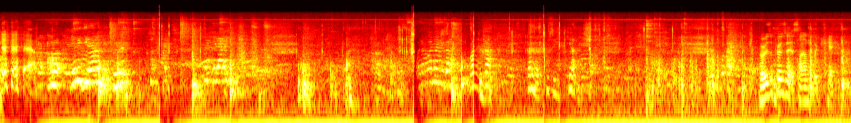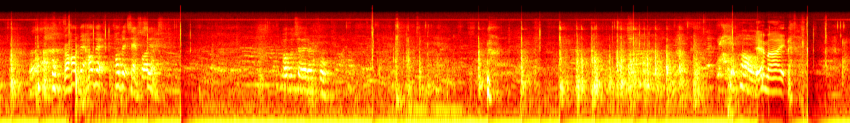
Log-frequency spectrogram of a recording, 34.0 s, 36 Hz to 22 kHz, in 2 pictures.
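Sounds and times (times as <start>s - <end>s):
feet landing on stacked chairs: 6.0s - 9.8s, 26.6s - 31.2s
excited voices: 29.5s - 34.0s.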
